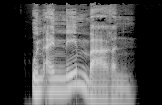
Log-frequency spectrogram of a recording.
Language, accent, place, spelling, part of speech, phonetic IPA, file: German, Germany, Berlin, uneinnehmbaren, adjective, [ʊnʔaɪ̯nˈneːmbaːʁən], De-uneinnehmbaren.ogg
- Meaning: inflection of uneinnehmbar: 1. strong genitive masculine/neuter singular 2. weak/mixed genitive/dative all-gender singular 3. strong/weak/mixed accusative masculine singular 4. strong dative plural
